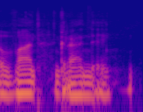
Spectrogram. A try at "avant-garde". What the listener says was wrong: no, you're mixing letters. Yeah, and you just put the R before the A.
